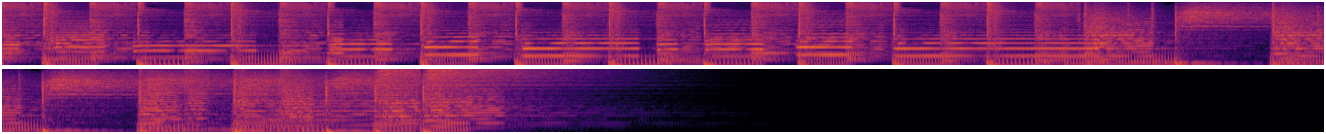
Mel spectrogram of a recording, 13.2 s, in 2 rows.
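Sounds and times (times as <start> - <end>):
karaoke singing: 0.0 - 9.5.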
